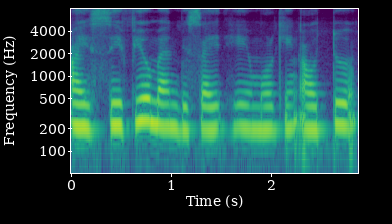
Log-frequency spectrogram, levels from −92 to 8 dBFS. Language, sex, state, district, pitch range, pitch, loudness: English, female, Nagaland, Kohima, 200-220 Hz, 205 Hz, -14 LUFS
